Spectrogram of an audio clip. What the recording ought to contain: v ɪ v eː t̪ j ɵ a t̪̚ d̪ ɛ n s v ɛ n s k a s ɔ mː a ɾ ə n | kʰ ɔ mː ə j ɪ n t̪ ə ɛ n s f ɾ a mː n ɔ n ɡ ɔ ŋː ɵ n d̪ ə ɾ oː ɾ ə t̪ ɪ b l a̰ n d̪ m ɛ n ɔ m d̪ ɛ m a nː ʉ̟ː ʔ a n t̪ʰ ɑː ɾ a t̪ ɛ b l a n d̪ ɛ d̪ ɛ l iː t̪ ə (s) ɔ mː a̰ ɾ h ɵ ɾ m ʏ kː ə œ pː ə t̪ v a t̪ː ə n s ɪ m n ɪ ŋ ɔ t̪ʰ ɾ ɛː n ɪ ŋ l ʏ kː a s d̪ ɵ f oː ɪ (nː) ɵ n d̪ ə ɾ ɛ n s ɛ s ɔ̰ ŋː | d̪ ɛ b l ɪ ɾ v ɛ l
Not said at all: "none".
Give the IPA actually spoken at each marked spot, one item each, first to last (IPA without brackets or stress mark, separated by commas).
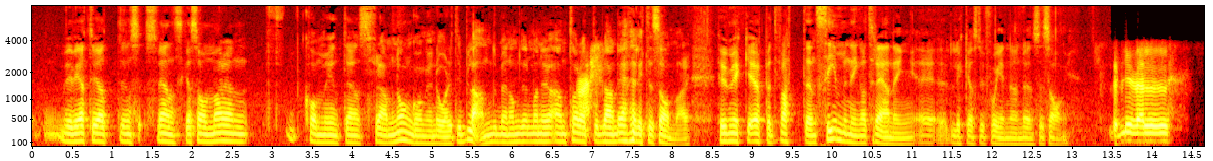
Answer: s, nː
